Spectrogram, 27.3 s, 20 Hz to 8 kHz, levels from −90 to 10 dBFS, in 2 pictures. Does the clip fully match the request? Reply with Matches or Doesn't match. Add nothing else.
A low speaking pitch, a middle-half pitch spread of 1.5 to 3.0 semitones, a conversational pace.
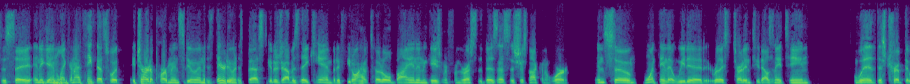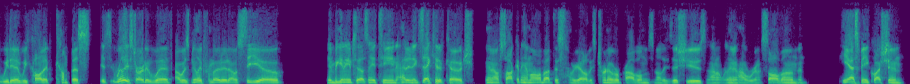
Doesn't match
